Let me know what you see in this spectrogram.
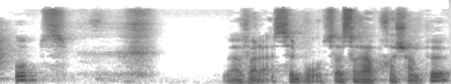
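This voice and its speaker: In a relaxed tone and a Dutch accent, a man talks at a fairly slow pace and fairly low pitch, his pitch swinging very widely. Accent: Dutch-speaker French, self-noted imperfect. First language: Dutch (speaking French). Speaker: illustrator leading drawing workshop. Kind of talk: tutorial. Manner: casual, relaxed.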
